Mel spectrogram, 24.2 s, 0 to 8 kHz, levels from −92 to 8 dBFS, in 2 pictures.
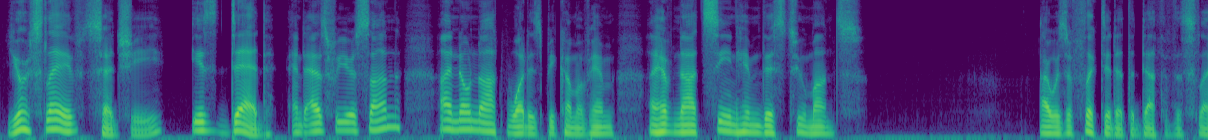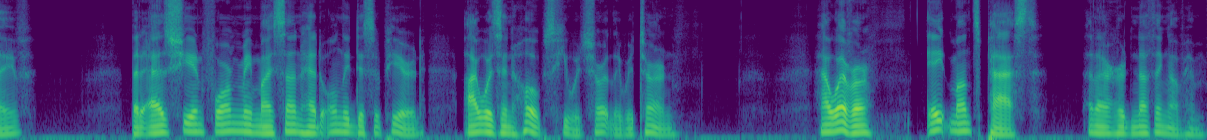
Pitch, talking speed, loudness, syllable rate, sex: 105 Hz, 160 wpm, -20 LUFS, 4.7 syllables/s, male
